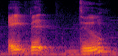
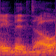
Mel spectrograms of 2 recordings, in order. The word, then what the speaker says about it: 8BitDo: but it's pretty close it's the 8-bit do or a bit Doh I've had to pronounce both ways controller it's basically a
